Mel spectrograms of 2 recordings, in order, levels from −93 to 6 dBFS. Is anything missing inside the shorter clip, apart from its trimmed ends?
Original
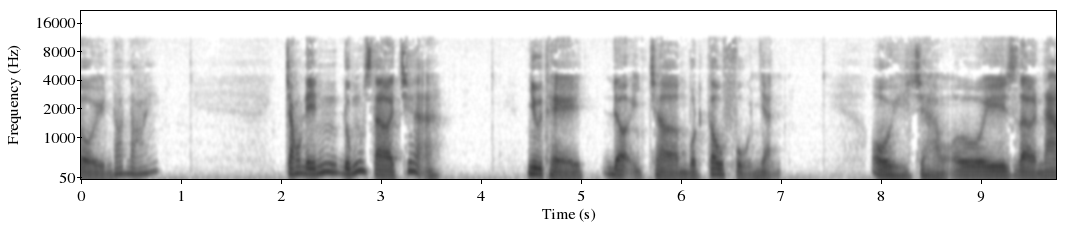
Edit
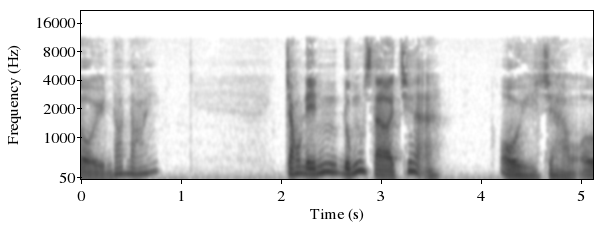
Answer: yes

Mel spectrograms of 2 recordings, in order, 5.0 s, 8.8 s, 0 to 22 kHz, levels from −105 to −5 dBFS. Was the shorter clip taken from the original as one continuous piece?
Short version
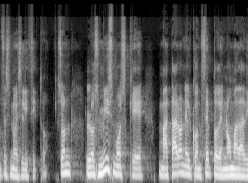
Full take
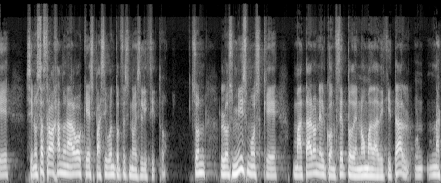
no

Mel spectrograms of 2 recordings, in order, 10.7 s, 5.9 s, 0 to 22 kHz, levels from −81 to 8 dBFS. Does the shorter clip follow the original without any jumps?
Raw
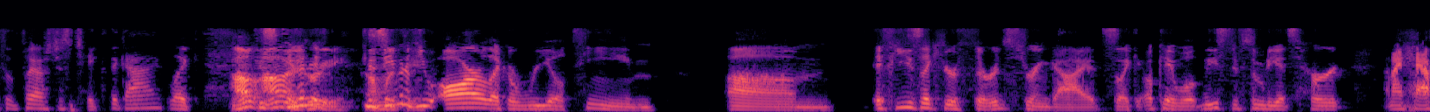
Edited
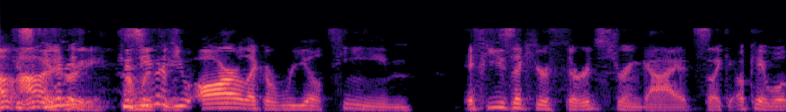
no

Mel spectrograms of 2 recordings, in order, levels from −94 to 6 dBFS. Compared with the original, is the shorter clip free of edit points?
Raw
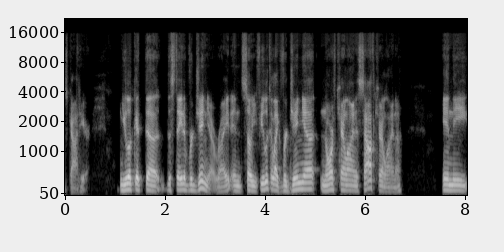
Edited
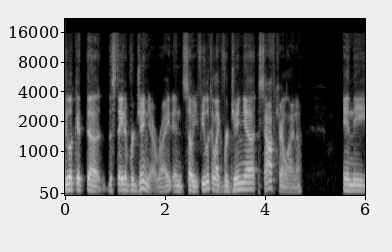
no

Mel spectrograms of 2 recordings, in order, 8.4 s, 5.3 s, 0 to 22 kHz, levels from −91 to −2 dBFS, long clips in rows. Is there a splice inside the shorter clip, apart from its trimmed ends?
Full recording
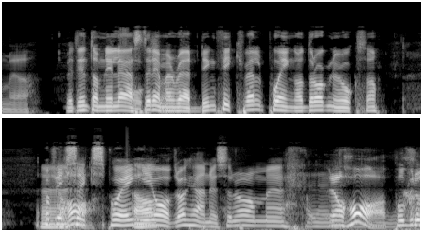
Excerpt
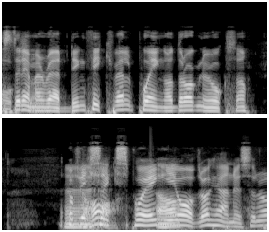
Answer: no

